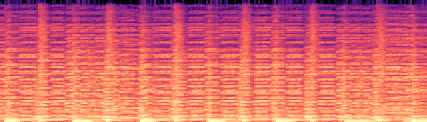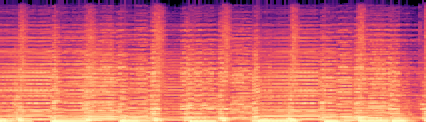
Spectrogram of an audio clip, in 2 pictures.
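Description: Instrumental intro of a Yugoslav folk song, an accordion leading the melody over a steady pulsing bass beat.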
